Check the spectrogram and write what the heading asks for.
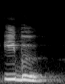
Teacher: اب کو ہم با سے ملائیں گے اب، جو آخر میں اب، اس طرح جو آواز آ رہی ہے اسے قلقلہ کہتے ہیں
